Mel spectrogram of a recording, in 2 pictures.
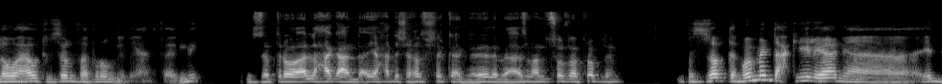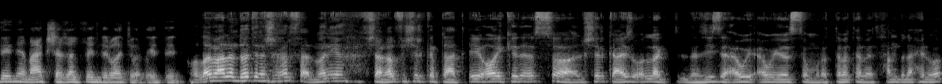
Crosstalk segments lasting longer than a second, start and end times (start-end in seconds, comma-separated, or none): none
